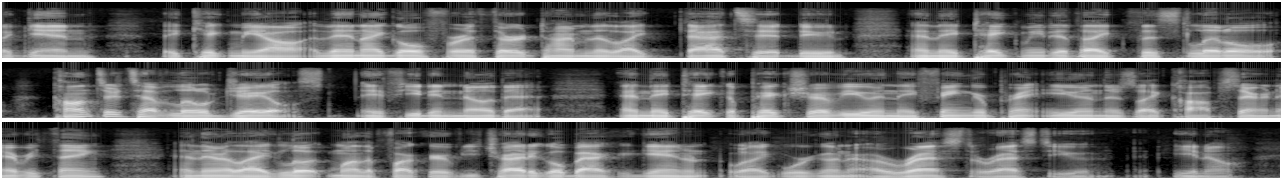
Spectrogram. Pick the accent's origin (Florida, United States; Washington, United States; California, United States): California, United States; Torrance; We're all from Torrance.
